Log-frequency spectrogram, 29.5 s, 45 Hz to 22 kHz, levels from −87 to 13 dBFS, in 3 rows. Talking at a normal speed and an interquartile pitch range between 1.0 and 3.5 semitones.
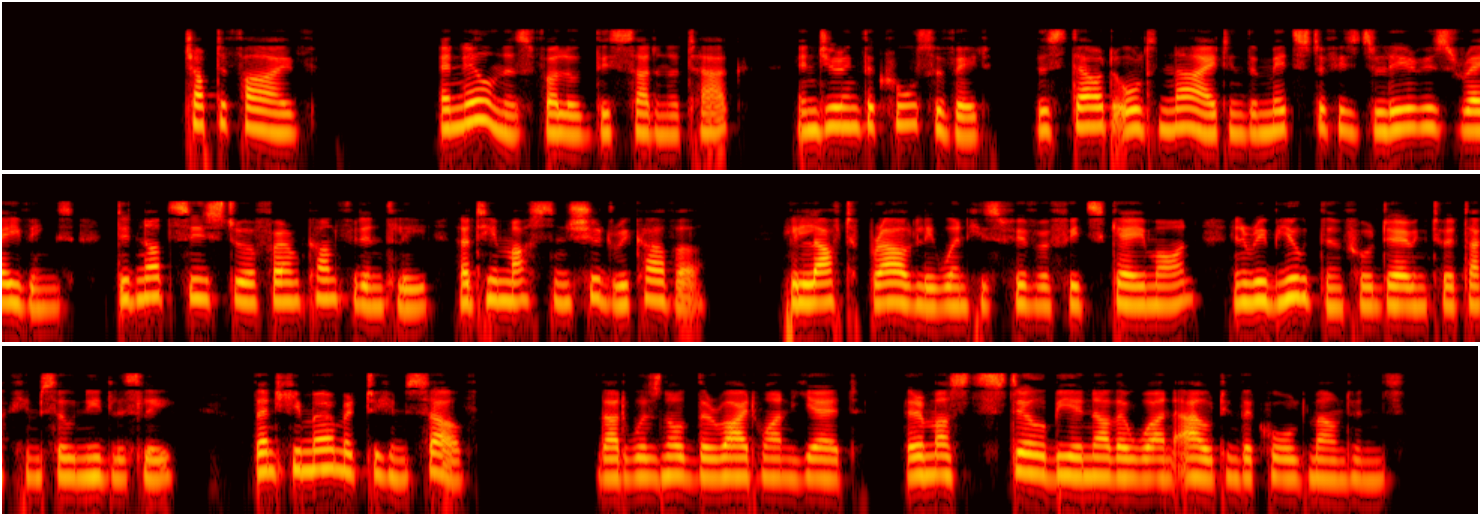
Yes: average, 160 wpm; average, 3.1 semitones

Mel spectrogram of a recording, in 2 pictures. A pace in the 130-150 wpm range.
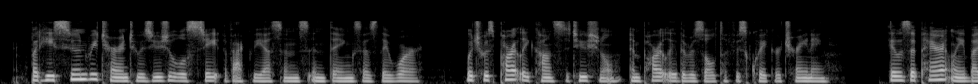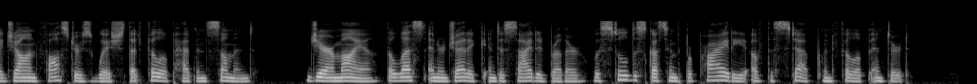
No: average, 175 wpm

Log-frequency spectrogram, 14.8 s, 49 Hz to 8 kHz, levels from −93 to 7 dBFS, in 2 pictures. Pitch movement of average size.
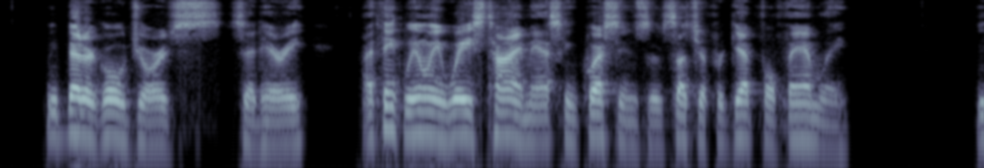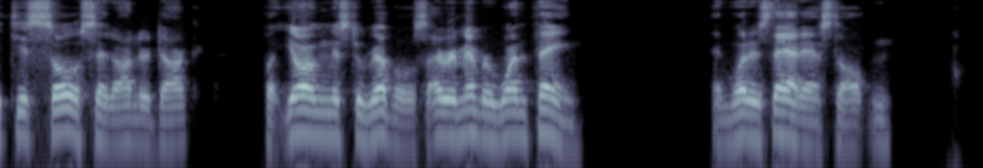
Yes: average, 4.0 semitones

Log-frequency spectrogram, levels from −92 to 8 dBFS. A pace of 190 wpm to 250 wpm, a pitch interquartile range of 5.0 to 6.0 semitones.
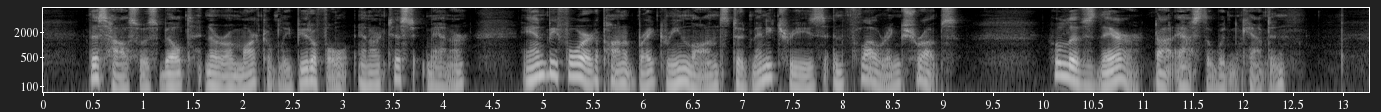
No: average, 150 wpm; wide, 5.6 semitones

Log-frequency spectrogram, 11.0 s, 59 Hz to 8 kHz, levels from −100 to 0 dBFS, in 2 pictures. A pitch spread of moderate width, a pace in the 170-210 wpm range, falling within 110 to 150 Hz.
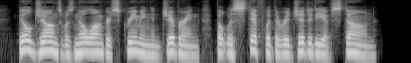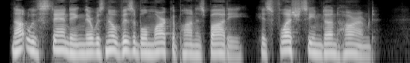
No: average, 3.1 semitones; average, 160 wpm; low, 135 Hz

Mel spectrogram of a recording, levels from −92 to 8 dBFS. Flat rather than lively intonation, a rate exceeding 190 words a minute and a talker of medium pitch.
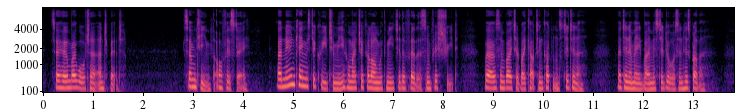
Yes: narrow, 2.3 semitones; fast, 205 wpm; medium, 175 Hz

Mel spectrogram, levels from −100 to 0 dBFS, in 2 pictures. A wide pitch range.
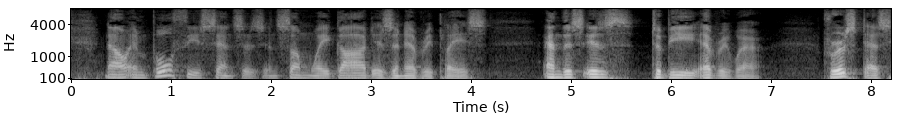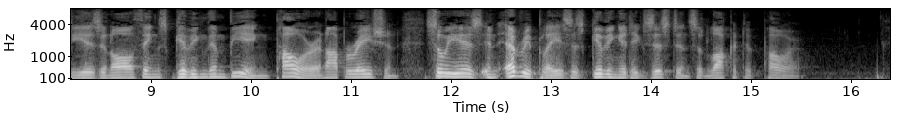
No: average, 5.0 semitones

